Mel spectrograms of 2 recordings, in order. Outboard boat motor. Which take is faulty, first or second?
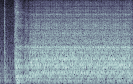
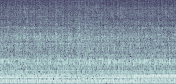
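first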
